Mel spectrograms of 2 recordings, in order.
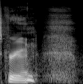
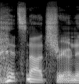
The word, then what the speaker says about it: Schroon: Tap House, I'm like, how do you say that? Is it Schroon? He's like, no, it's Schroon. It's not Schroon. It's Schroon Lake.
